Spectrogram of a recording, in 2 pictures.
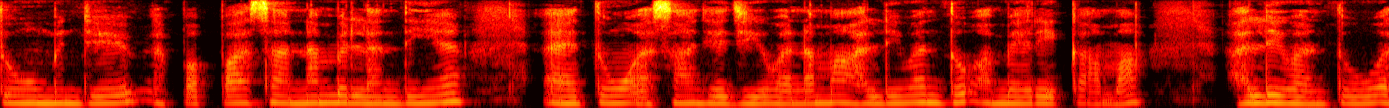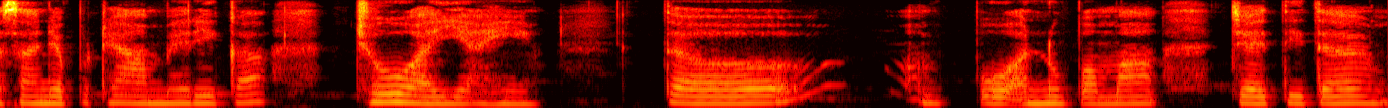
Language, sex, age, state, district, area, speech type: Sindhi, female, 45-60, Gujarat, Junagadh, urban, spontaneous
